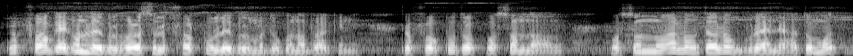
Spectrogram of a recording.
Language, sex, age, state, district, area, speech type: Assamese, male, 45-60, Assam, Dibrugarh, urban, spontaneous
